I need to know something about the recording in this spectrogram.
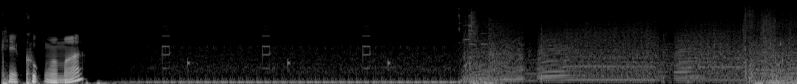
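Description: A motorbike engine idles with a steady low rumble.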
